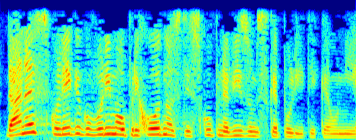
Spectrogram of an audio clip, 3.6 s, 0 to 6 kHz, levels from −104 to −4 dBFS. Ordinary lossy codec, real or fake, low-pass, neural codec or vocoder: none; real; 5.4 kHz; none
